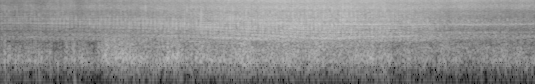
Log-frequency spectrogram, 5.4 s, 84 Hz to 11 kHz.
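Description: Large electric scale model Hughes 500 helicopter (2.65 m rotor) flying past: a whooshing from the rotor blades with a thin whine from the electric drive. It grows louder about a second in and eases off near the end.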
